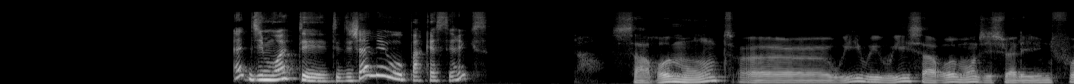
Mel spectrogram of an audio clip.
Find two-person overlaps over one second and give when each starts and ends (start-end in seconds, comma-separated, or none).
none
